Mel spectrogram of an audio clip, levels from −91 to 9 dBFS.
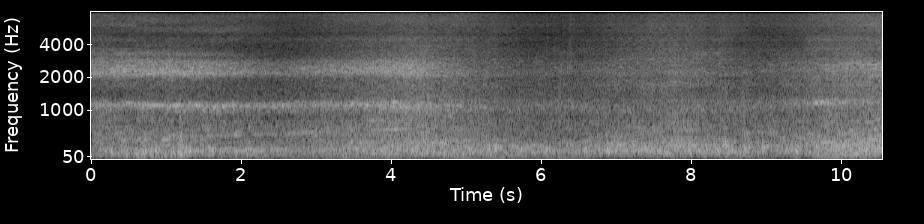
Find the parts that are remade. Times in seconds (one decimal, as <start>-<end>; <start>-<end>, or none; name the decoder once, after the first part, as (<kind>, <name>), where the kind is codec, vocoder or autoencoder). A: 0.0-0.6 (codec, SNAC); 4.8-10.6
